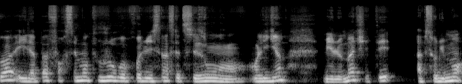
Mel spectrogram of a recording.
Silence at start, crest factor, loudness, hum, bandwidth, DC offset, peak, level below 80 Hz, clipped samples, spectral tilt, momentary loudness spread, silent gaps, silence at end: 0 s; 12 dB; -17 LUFS; none; 17 kHz; under 0.1%; -4 dBFS; -62 dBFS; under 0.1%; -6 dB/octave; 5 LU; none; 0 s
